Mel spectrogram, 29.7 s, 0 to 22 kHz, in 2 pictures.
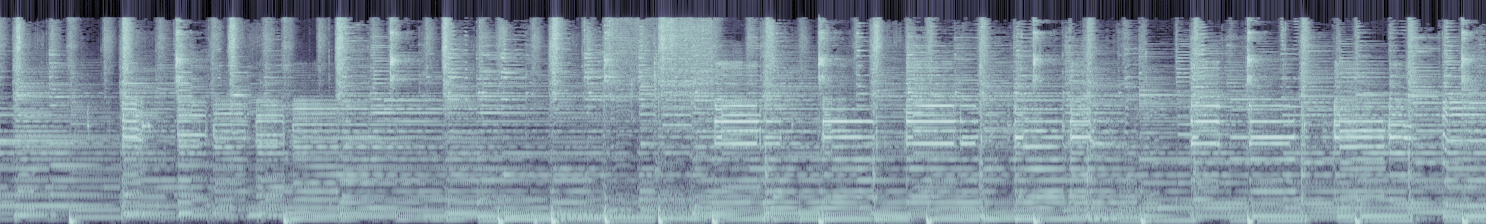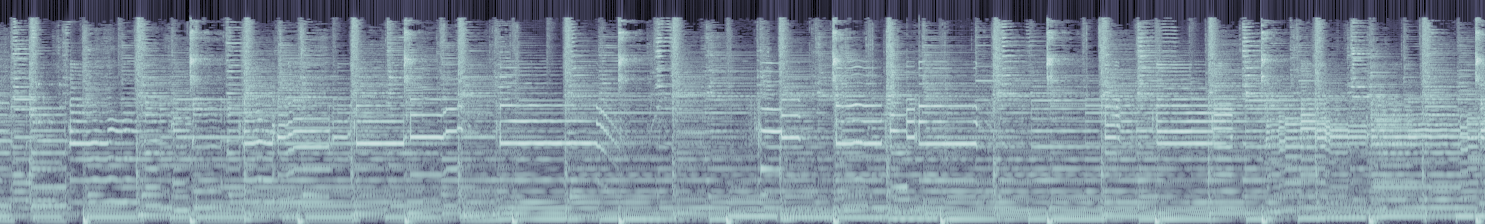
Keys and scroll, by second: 12.2 ctrl+c, 12.3 ctrl+v, 18.7 ctrl+c, 18.9 ctrl+v, 22.6 Left, 23.5 Right, 28.1 Left.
